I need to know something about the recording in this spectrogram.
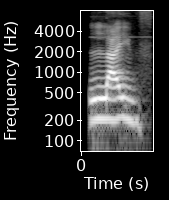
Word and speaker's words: live: अब इसको आप क्या पढ़ोगे? नॉट लिव, लिव नहीं पढ़ोगे, वो दूसरे वाले में आएगा, ठीक है। अभी आप इसको क्या पढ़ोगे? That's लाइव, लाइव, लाइव।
